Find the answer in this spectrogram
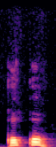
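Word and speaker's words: Coco: з літери с літера літера с саме Так вона називається але читати Ми її сьогодні будемо як звук к ко ко ви всі прекрасно знаєте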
